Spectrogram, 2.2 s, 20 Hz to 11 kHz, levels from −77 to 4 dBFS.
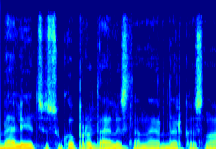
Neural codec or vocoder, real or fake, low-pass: none; real; 9.9 kHz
